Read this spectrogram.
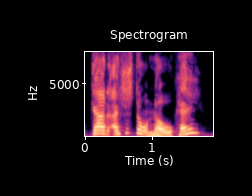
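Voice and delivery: frustrated outburst; exasperated. Acted. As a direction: snap back at dad. Daughter snapping at dad.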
